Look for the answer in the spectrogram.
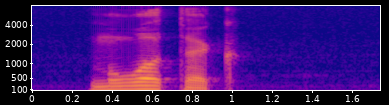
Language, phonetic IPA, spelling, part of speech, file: Polish, [ˈmwɔtɛk], młotek, noun, Pl-młotek.ogg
